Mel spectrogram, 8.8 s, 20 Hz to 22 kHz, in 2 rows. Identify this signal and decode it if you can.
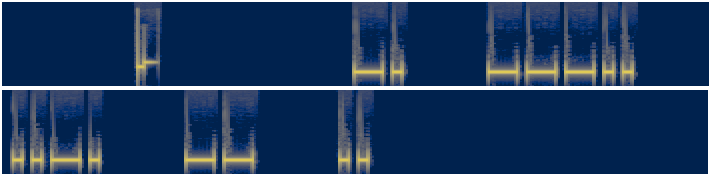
Morse code, heard as a keyed tone, about 20 wpm, spaced as for 11 wpm, 700 Hz. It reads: N8FMI
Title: USA Call Signs - 5 Characters - 3x Character Spacing - 20wpm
